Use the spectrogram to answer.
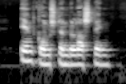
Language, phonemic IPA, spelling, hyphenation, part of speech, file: Dutch, /ˈɪŋkɔmstə(n)bəˌlɑstɪŋ/, inkomstenbelasting, in‧kom‧sten‧be‧las‧ting, noun, Nl-inkomstenbelasting.ogg
- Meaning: income tax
